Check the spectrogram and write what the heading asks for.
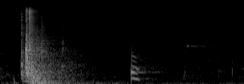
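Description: A pickup truck door, a Nissan D21 Hardbody's, slammed shut once, loud, with a short ring dying away, followed about a second later by a faint click.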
